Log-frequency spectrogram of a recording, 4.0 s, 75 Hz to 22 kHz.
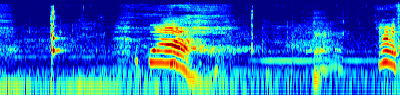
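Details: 12-day-old newborn baby hiccups: brief sharp hiccup clicks recurring with small squeaky baby sounds over low room hum, a normal occurrence.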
